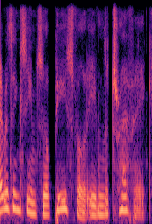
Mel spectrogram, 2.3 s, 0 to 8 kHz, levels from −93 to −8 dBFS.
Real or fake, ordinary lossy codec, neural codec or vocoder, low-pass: real; Opus, 64 kbps; none; 7.2 kHz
